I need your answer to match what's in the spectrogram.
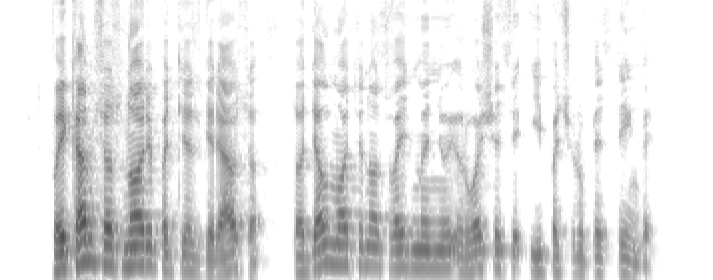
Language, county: Lithuanian, Alytus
